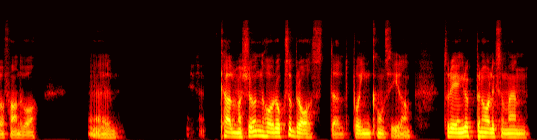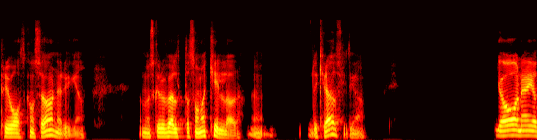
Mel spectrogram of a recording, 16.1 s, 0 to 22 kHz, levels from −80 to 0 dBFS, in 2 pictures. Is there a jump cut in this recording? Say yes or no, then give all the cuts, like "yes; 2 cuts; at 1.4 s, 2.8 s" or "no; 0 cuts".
no; 0 cuts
